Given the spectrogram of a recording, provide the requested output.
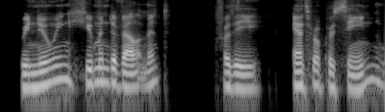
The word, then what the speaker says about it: Anthropocene: human development for the anthropocene which can also be pronounced anthropocene both are fine acting for change in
